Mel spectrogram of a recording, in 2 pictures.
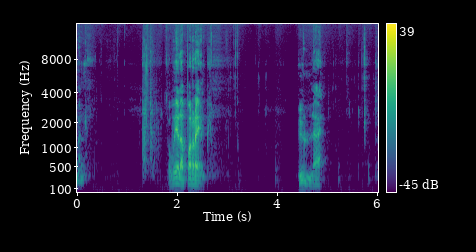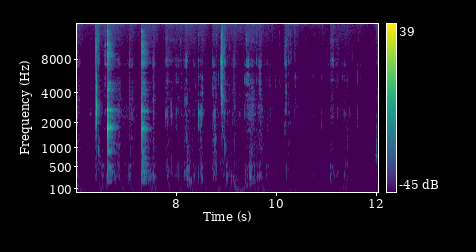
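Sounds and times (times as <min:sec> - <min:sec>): person chewing food: 0:02.7 - 0:04.3, 0:05.0 - 0:12.0
soft crunching: 0:05.0 - 0:12.0.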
